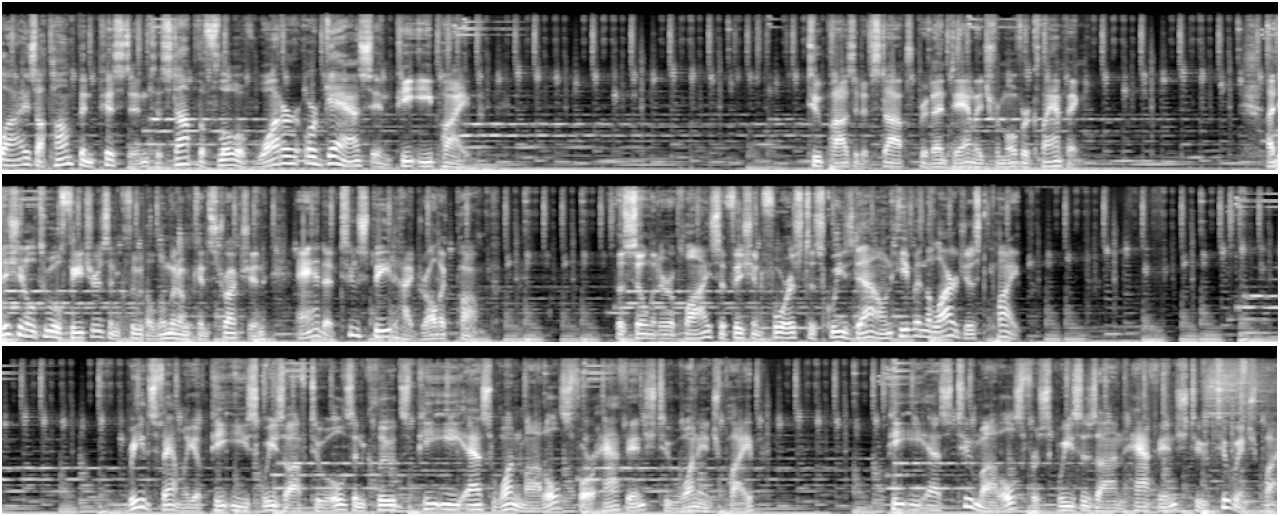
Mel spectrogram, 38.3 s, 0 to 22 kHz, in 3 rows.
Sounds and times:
Speech: 0.0 - 4.8, 8.1 - 10.8, 12.6 - 17.8, 18.9 - 23.0, 26.8 - 33.2, 34.4 - 38.2
Music: 0.0 - 38.2.

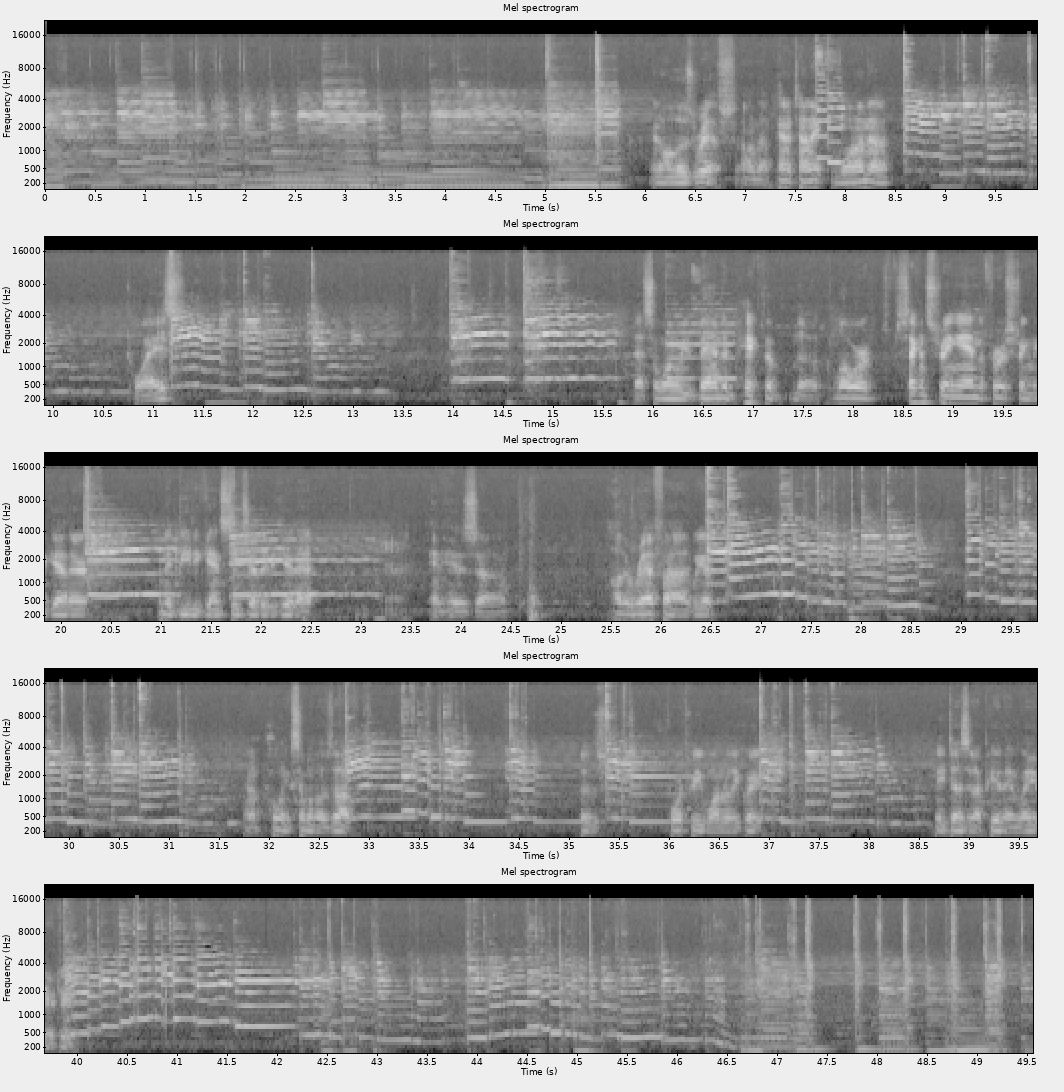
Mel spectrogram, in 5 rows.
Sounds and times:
Tapping (guitar technique): 0.0 - 5.9, 7.7 - 17.0, 20.2 - 23.5, 25.6 - 31.7, 32.6 - 38.8, 39.6 - 49.5
Electric guitar: 0.0 - 6.0, 7.6 - 17.1, 20.0 - 23.6, 25.6 - 49.5
Speech: 6.0 - 8.5, 10.8 - 11.3, 15.8 - 20.3, 21.0 - 22.6, 23.2 - 24.5, 25.5 - 26.6, 31.7 - 32.9, 35.1 - 35.4, 36.0 - 37.0, 38.6 - 40.1.

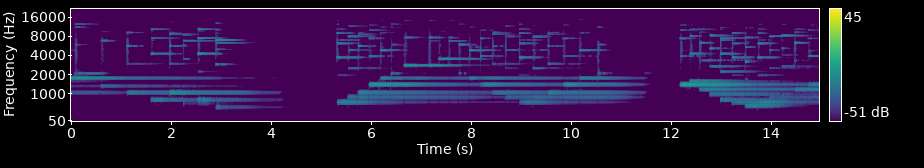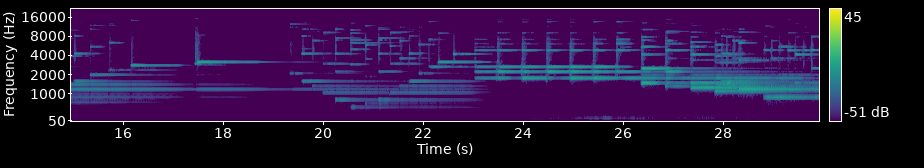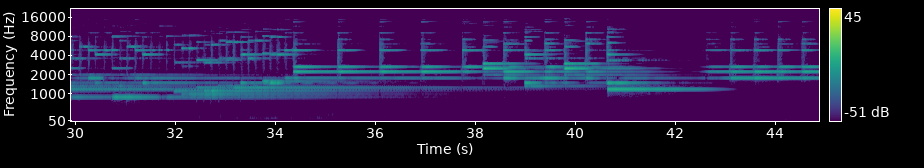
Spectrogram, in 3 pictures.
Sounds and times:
Glockenspiel: 0.0 - 4.6, 5.3 - 44.8
Marimba, xylophone: 5.3 - 11.3, 12.2 - 44.8.

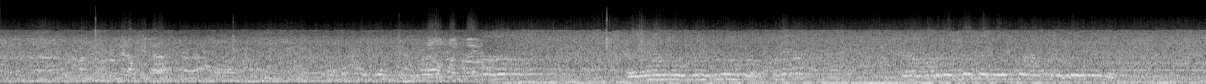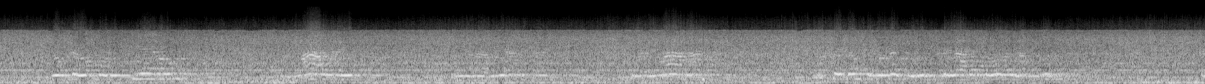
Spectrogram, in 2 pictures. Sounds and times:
Speech: 0.3 - 5.4, 6.2 - 11.3, 12.6 - 14.0, 14.8 - 15.8, 16.4 - 17.7, 18.4 - 19.3, 20.2 - 22.8.

